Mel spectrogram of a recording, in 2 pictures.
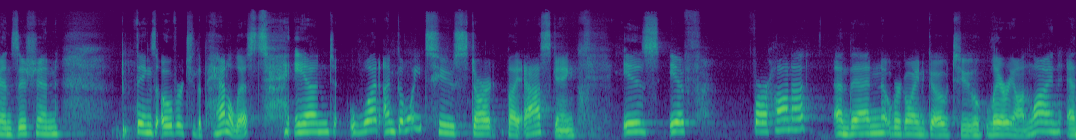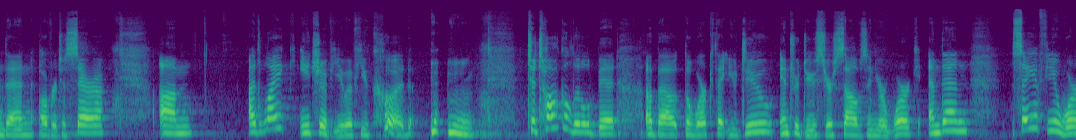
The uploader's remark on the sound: Panel | Live from Datapalooza.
